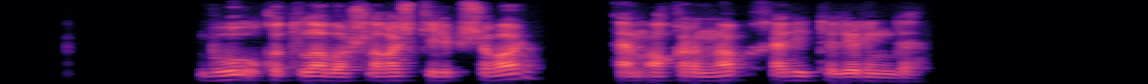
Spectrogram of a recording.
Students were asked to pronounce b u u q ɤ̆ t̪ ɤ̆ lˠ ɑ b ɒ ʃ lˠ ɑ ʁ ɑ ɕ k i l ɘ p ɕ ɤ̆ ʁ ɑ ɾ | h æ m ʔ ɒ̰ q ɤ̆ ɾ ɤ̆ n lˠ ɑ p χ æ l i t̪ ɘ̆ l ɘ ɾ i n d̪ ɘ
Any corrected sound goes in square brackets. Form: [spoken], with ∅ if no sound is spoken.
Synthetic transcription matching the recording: b u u q ɤ̆ t̪ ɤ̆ lˠ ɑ b ɒ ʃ lˠ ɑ ʁ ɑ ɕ k i l ɘ p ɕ ɤ̆ ʁ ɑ ɾ | h æ m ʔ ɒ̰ q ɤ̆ ɾ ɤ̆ n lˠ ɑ p χ æ l i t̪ ɘ̆ l ɘ ɾ i n d̪ ɘ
